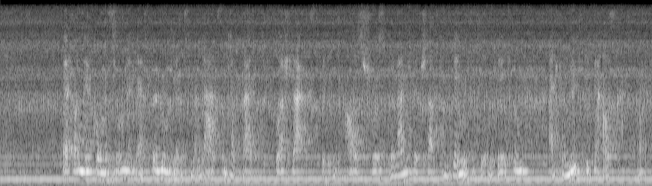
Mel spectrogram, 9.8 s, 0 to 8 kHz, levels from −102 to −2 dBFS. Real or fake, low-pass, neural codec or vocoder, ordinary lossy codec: fake; 7.2 kHz; codec, 16 kHz, 8 kbps, FunCodec, trained on LibriTTS, 25 frames a second; none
